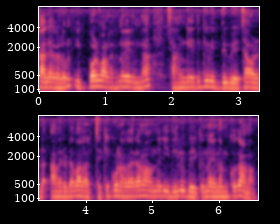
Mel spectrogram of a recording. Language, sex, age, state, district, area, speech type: Malayalam, male, 18-30, Kerala, Thrissur, urban, spontaneous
